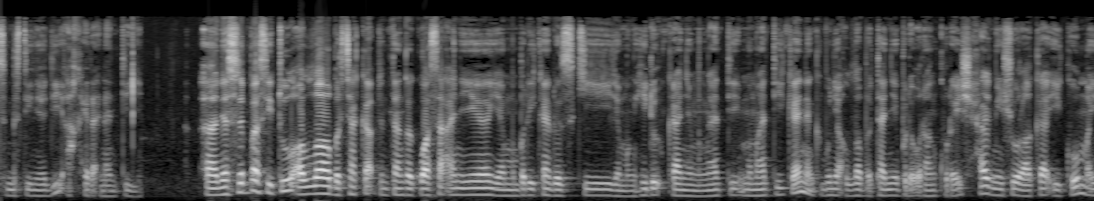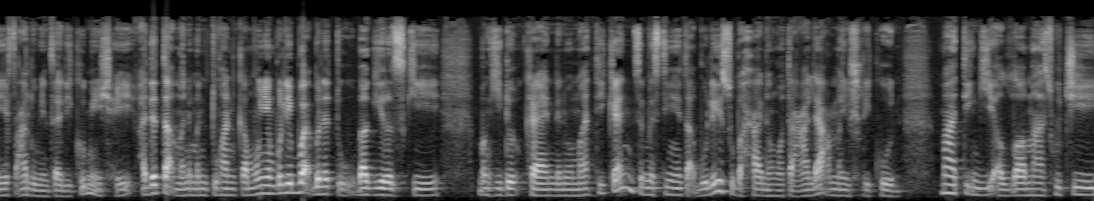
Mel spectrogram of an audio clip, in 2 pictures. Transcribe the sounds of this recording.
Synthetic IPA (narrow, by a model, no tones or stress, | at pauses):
səməst̪iɲə̃diʔa̰xiɾa̰t̪̚nant̪i | ʔədansələpasit̪uʔɑ̰lːɑhbərt͡ʃaka̰p̚t̪ənt̪aŋkəkuasa̰ʔa̰nɲãjaŋmə̃mbəɾikanriskijaŋmə̃ŋɦidʊp̚kanjaŋmə̃ŋat̪imə̃mãt̪ikanda̰nkəmudiã̰ʔɑ̰lːɑhbərt̪aɲãkəpada̰ʔo̰ɾaŋkuɾajʃhalminʃuɾakaʔikʊma̰jifa̰lumĩnðalikumḭ̃nʃaiʔadat̪a̰ʔmanamãnãt̪uɦankamũjaŋbolɛhbua̰t̪̚bənət̪ubaɡiɾəski | mə̃ŋɦidup̚kandanmə̃mãt̪ikansəməst̪iɲãt̪a̰ʔbolɛhsubhanaɦuwat̪aʕalaʔa̰mːajuʃɾikunmaɦat̪iŋɡiʔɑ̰lːɑhmãɦasut͡ʃi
